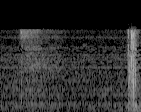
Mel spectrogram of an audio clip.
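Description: Faint room tone with a brief soft hiss around half a second in, then a single sharp click near the end.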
